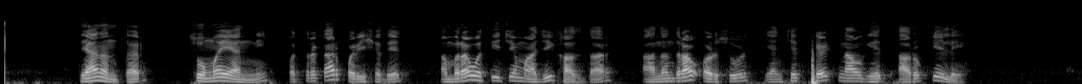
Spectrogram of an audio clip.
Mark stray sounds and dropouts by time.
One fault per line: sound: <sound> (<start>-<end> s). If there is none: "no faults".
no faults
